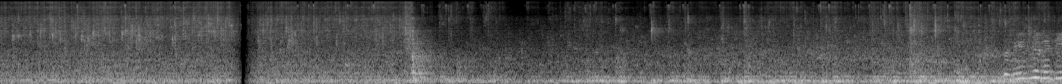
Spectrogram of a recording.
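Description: Water runs steadily into a three-basin stainless decontamination sink in a hospital sterile processing department, a continuous splashing wash that grows slightly louder toward the end, with a brief drop near the start.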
